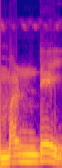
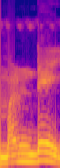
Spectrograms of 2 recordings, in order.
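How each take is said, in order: The two takes are said the same way.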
